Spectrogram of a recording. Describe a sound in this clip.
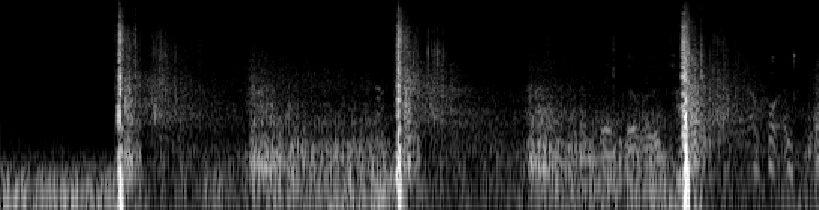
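A shotgun fires loud, sharp blasts outdoors, a few seconds apart.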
